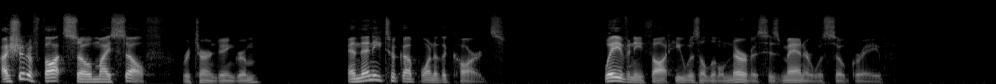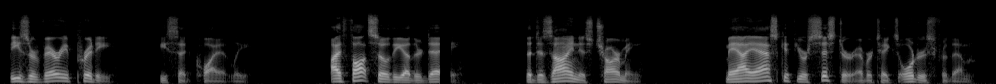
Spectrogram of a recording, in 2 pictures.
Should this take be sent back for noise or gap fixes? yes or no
yes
